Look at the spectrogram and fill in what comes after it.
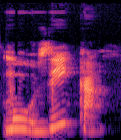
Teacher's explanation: E a sílaba mais forte é mu. Mu, mu. E, então, a sílaba mais forte é a antepenúltima.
